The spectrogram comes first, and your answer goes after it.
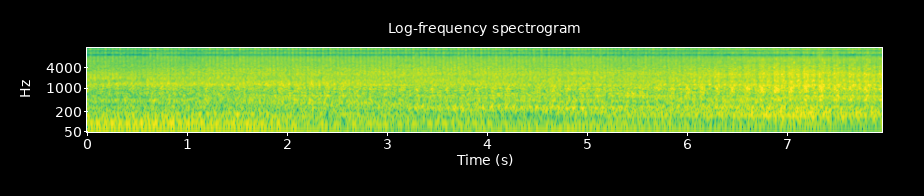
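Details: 1995 Ford F-350 7.3 Powerstroke diesel, in a repair of a crank-no-start with the IPR valve replaced: even, steady idle with light injector clatter and no misses or knocks; normal idle.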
